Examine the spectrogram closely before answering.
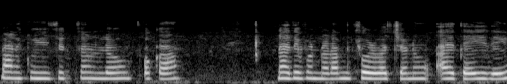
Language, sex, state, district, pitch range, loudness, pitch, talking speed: Telugu, female, Andhra Pradesh, Guntur, 265-280 Hz, -16 LUFS, 270 Hz, 130 wpm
